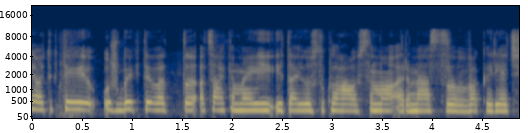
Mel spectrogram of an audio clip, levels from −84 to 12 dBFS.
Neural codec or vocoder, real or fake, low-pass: none; real; 9.9 kHz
